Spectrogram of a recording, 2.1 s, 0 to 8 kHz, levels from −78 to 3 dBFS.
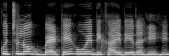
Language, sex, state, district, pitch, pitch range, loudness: Hindi, female, Uttar Pradesh, Muzaffarnagar, 270 Hz, 245-320 Hz, -12 LUFS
